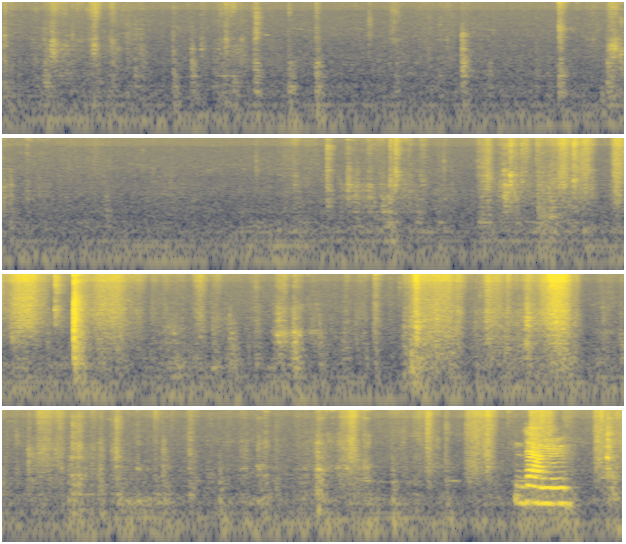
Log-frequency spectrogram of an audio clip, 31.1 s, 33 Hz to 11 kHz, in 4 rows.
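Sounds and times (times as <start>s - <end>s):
plastic parts clicking and rustling: 11.7s - 31.0s.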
